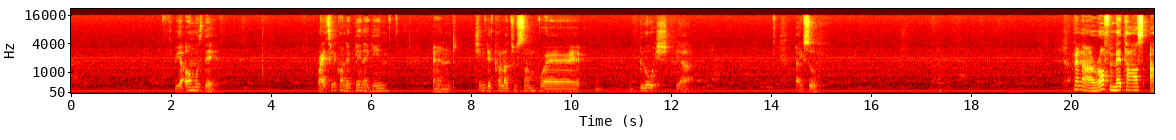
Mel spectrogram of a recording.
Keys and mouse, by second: 5.6 right click, 8.4 click.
